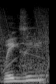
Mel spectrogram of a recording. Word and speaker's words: Swignzy: tag yeah that's a very good name it's pronounced swizzy okay i'm gonna i'm gonna say so no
